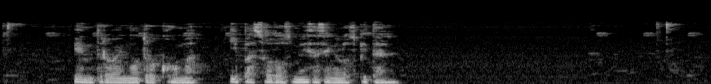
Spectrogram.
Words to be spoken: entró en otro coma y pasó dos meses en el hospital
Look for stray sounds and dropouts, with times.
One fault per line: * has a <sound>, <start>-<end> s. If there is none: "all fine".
all fine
